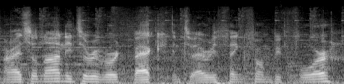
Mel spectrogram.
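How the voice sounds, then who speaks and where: A man's voice: mid-range voice, level tone, quick pace. A man with a German accent, a native German speaker, chatting casually with viewers while playing a video game, rambling and restarting his sentences. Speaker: speedrunner. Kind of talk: casual live-stream commentary over gameplay. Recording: faint game music behind.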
